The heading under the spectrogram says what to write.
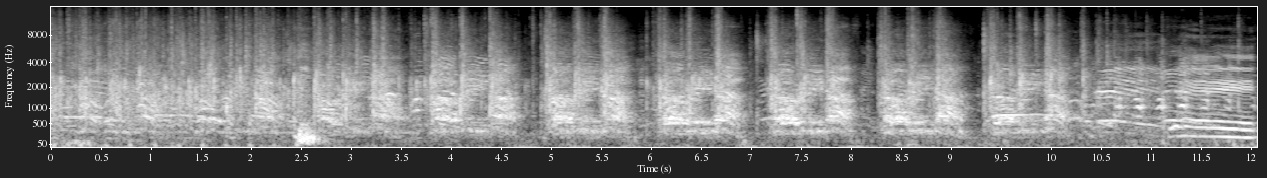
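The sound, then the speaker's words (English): A large audience at the end of a live show bursts into loud, sustained applause, dense clapping mixed with cheers and shouting voices, continuing without pause for the full twelve seconds. “And one more round of applause for this audience. Give yourselves a round of applause.”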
